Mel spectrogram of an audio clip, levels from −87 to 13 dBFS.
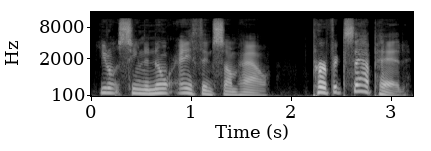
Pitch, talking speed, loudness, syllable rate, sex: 160 Hz, 165 wpm, -19 LUFS, 5.7 syllables/s, male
